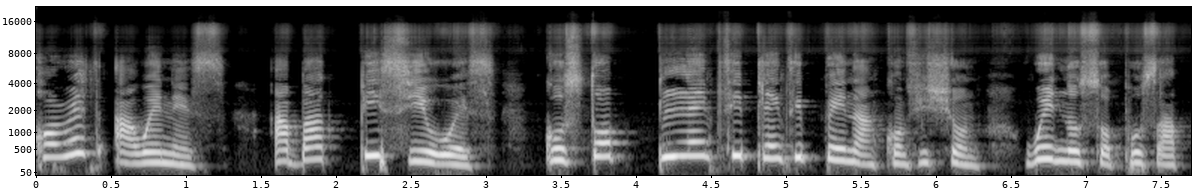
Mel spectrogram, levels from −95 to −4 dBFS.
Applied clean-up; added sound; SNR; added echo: neural mask model RNNoise.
